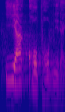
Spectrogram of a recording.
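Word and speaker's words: Ἰάκωβος: 우리 화면에 나와 있지요 자 야고보 헬라어로는 이야코보입니다 이야고보 예수할 때도 있자는 약하게 발음하고 예수수라고 예수를 발음하듯이 야고보다 예수 쓰라고 보라고 발음을 합니다 이건 어디서 왔냐면 그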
